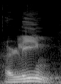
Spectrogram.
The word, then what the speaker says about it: ह्रीं: ह के पैर में र है, फिर उसमें साथ ही में ल लगा हुआ है और ऊपर से बड़ी की मात्रा बिंदी। ओम ह्रीम, इसका उच्चारण इस प्रकार से है।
